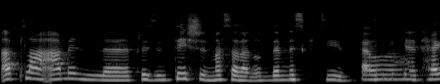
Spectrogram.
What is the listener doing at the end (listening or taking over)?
listening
